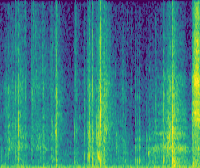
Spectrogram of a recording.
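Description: Tarot cards being shuffled and handled in the hands: a faint papery rustle with a few light card flicks.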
